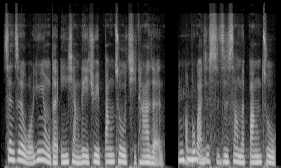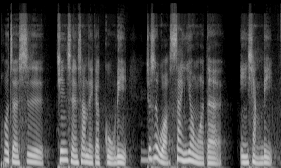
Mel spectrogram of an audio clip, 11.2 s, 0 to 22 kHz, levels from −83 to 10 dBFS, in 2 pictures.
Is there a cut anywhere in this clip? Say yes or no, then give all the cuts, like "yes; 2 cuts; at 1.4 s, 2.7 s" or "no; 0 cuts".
yes; 1 cut; at 5.5 s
